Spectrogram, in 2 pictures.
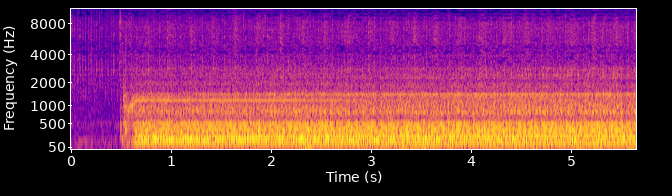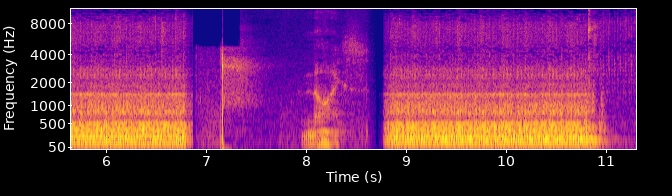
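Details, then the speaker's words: Samsung 7.5 automatic washing machine whose wash wouldn't run via the original board. Motor wired direct through a timer with a new capacitor starts cleanly, hums smoothly at even speed, stops and reruns; the wash motor itself is fine. "So umandar naman po. Ibig sabihin ayos pala talaga yung motor"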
